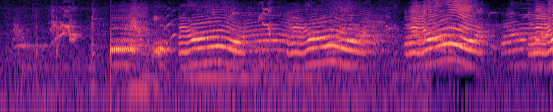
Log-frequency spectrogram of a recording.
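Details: Indian peafowl calling with loud, nasal, wailing cries, each rising then falling, in a run of rich, overlapping squalls with short gaps between them. A sharp click sounds near the start.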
